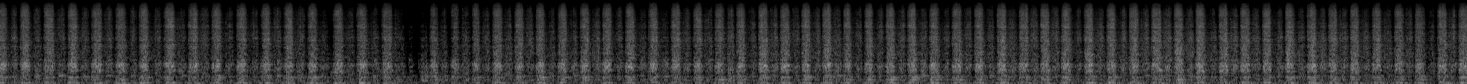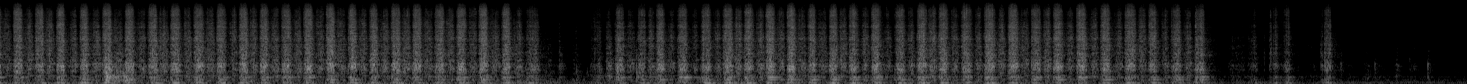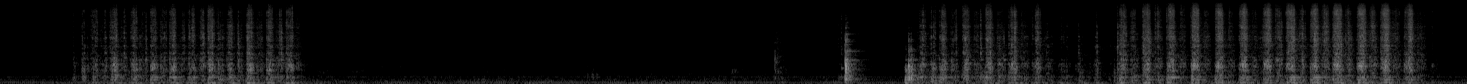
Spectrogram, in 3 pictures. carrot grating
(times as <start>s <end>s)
0.0s 23.6s, 38.5s 43.7s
